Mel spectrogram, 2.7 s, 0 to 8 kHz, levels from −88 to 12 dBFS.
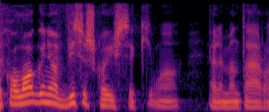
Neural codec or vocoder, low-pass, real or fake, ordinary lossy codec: none; 7.2 kHz; real; Opus, 64 kbps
